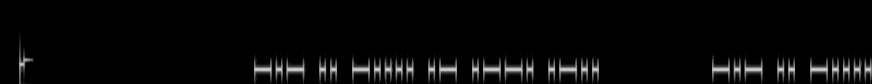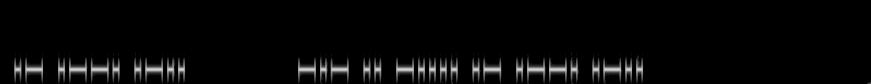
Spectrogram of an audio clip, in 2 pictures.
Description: Morse code, heard as a keyed tone, about 22 wpm, 700 Hz. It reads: KI6APL KI6APL KI6APL
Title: USA Call Signs - 6 Characters - Repeated 3x - 22wpm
